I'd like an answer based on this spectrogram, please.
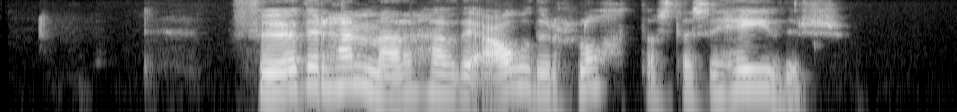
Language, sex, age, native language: Icelandic, female, 20-29, Icelandic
